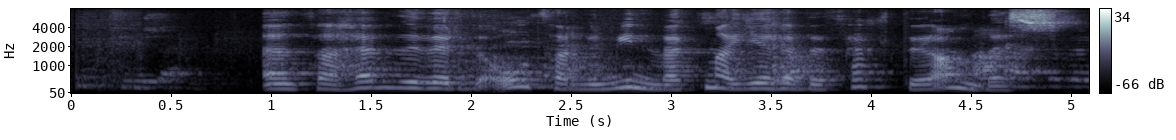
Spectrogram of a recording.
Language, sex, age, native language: Icelandic, female, 60-69, Icelandic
